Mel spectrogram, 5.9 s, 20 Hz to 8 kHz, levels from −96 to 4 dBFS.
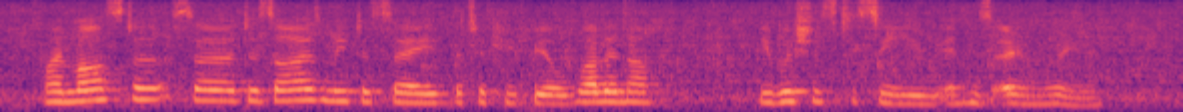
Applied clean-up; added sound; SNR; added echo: none; Bathtub (filling or washing); 12 dB; none.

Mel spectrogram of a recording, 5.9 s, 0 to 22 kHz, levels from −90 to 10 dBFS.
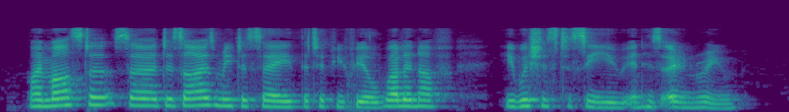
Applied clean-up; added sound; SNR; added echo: none; none; none; none.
